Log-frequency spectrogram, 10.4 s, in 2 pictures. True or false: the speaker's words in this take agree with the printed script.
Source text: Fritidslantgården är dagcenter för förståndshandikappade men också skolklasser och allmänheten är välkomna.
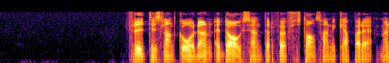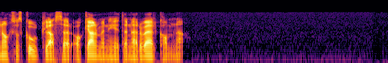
true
